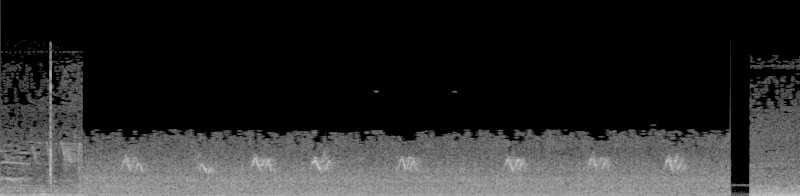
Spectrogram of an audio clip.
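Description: A bird giving short chirps, repeated about once a second, over steady outdoor background hiss. The sound cuts out briefly near the end.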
